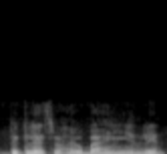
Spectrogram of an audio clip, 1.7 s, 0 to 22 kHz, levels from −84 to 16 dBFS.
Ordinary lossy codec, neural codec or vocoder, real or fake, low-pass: AAC, 24 kbps; none; real; 19.8 kHz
